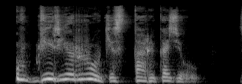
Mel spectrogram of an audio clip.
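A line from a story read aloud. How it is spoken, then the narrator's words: Hissed. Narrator (Russian): зашипела Мика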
